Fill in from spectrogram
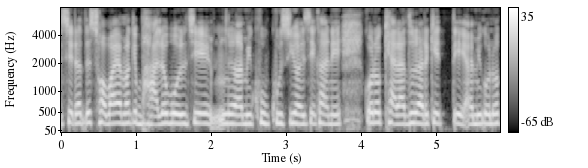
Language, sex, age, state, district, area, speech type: Bengali, female, 18-30, West Bengal, Jalpaiguri, rural, spontaneous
